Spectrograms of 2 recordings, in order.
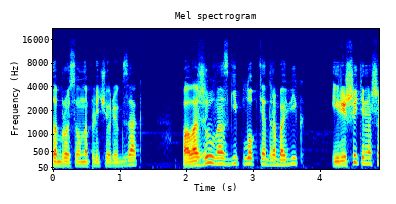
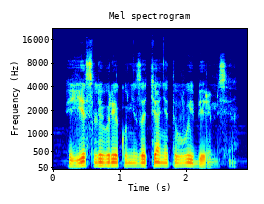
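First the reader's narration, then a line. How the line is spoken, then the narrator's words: Through gritted teeth. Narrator (Russian): Процедил, не оборачиваясь, товарищ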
